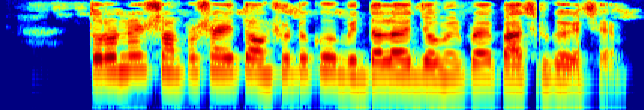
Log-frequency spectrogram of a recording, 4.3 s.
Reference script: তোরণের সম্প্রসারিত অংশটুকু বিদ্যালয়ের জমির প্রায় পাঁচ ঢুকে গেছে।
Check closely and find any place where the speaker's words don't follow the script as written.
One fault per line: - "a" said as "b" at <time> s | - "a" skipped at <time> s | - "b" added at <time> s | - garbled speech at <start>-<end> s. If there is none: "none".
none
